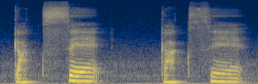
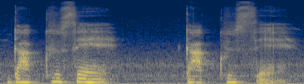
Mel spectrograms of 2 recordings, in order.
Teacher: Okay, now let's think about a word gakusei. Gakusei, k and s are unvoiced consonants, so this U is devoiced.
